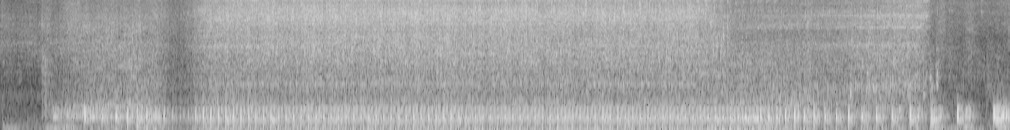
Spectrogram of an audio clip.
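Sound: air compressor running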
